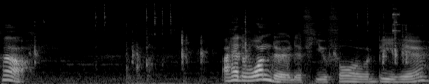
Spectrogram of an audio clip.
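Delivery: composed, very calm, level, even voice. Narrating a scene, voicing a figure who addresses the four companions, calm voice. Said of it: "in a very, like, calm voice, he says".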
